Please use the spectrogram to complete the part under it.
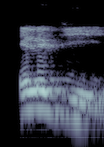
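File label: "elegi", Malay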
